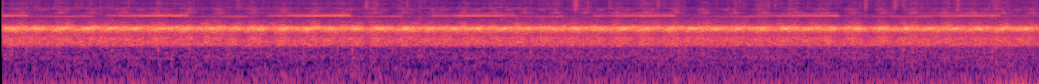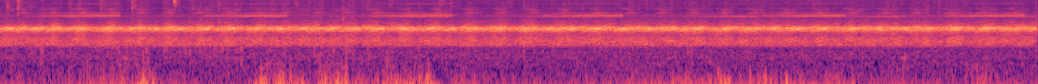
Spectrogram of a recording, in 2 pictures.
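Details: Frogs calling in a dense, unbroken chorus, a steady shimmering trill with no gaps, with wind accompanying them. Short high tones repeat about every second and a half, and low gusts of wind rumble in the second half.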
